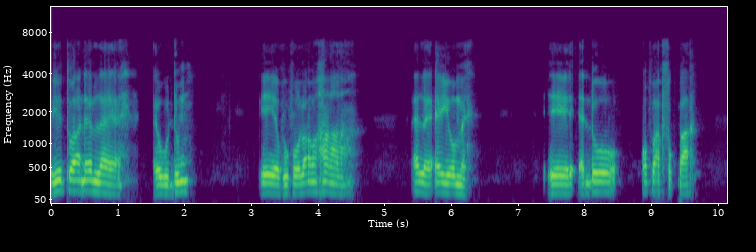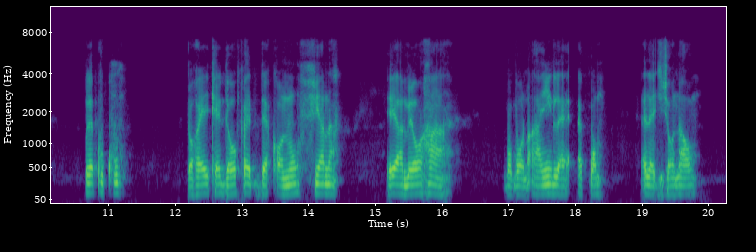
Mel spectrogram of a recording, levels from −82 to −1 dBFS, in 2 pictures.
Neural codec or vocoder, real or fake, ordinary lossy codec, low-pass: codec, 16 kHz, 2 kbps, FreqCodec, larger model; fake; MP3, 96 kbps; 7.2 kHz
